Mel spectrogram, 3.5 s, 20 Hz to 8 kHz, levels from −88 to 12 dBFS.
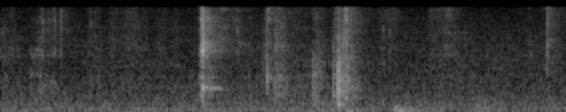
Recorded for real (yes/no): yes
